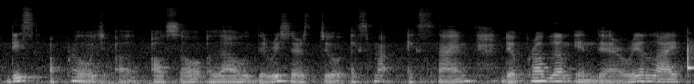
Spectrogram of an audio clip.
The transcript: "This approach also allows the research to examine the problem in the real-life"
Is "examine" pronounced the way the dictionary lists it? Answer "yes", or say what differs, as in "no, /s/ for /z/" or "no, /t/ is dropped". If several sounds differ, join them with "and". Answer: no, /m/ is dropped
